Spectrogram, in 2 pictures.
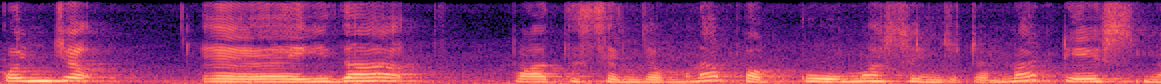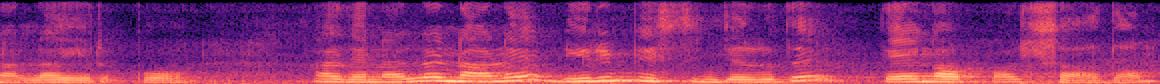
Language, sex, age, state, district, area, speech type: Tamil, female, 60+, Tamil Nadu, Salem, rural, spontaneous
